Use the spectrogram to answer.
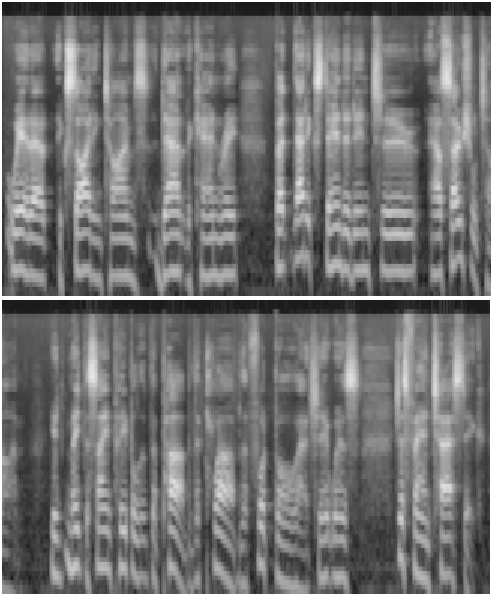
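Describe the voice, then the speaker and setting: A man in his sixties recalls his working years in a relaxed, rambling way with many fillers, speaking indoors on a video call. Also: mid-range voice, measured pace. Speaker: interviewee. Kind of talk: oral history recollection. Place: indoor room.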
